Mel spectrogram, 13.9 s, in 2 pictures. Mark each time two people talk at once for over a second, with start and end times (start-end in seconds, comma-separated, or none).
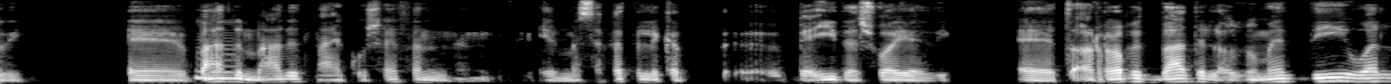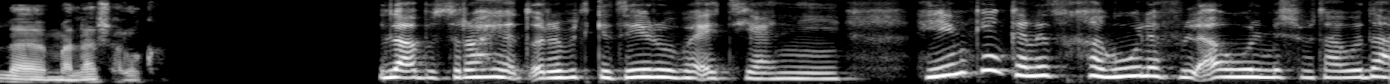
none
